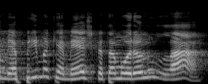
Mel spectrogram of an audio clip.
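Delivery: ordinary talk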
